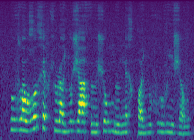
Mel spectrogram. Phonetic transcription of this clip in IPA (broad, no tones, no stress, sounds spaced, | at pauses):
u v lˠ ʌ w ʁʷ ɯ x ɛ f ç u ɭ ʌ ʎ o ʒ a h ɯ ʃ o w ŋ ɯ ŋ ɛ x qʷ ɯ ʎ u f ɣ u v i ʒ ʌ v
